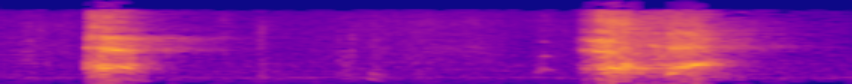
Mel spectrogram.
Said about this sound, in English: Excuse me, I'm going into coughing fits just thinking about it. Can you grab me a cup of water?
